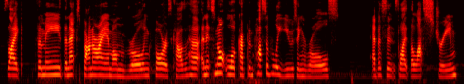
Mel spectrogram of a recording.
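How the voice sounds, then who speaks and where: Bright-voiced woman streamer, chatty and excitable. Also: mid-range voice, normal speed, clean tone, dry recording, faint music behind. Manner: chatty, thinking aloud, excitable. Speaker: game streamer. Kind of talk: casual gameplay commentary.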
